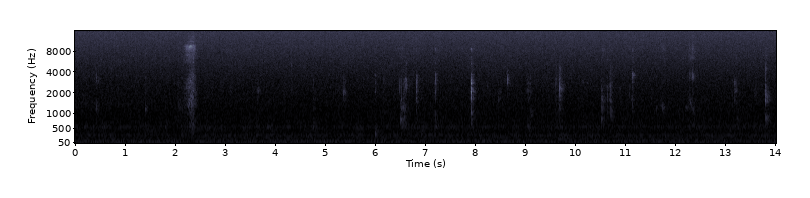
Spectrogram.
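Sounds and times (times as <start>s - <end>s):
chewing mouth clicks: 5.3s - 9.9s, 10.5s - 12.5s.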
